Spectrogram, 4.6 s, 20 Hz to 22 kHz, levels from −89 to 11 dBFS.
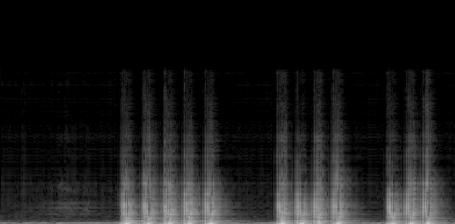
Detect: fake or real fake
